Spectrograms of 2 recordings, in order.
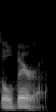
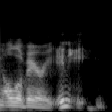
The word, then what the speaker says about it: Olivera: But when I asked them, they were like, no, they told us it's pronounced Olivera. – Oh, okay. – So, but I was saying Oliveri.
